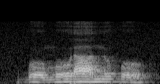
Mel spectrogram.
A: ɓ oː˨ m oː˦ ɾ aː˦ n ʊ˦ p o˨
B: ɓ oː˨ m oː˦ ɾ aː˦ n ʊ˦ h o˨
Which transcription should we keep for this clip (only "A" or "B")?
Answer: A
